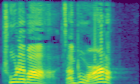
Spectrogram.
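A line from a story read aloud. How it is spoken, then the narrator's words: Impatient shout. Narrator (Chinese): 也没耐心了，就喊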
